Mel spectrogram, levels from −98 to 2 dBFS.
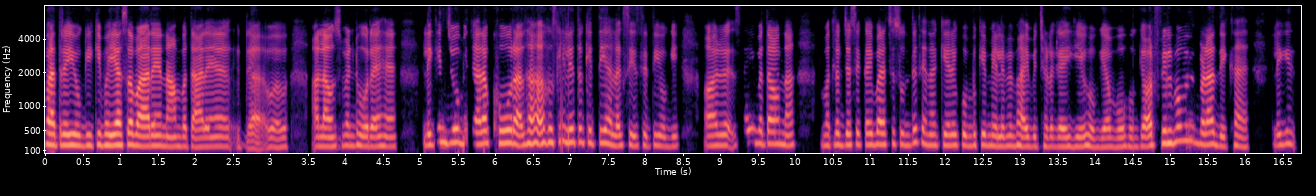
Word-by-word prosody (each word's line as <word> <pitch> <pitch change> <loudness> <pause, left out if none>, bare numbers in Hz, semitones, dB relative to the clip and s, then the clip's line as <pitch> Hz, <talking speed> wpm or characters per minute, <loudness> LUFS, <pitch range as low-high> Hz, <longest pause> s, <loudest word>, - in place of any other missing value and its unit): बात 220 -2 +7
रही 215 0 +5
होगी 210 -1 +1
कि 225 +2 0
भईया 215 +1 +7
सब 225 0 +4
आ 195 -1 +8
रहे 205 +1 +2
हैं, 205 - +2
नाम 190 0 0
बता 185 -2 0
रहे 185 - 0
हैं 190 0 -3
अ 175 +1 -5
अ, - - -7 0.4
अनाउंसमेंट 195 +2 0
हो 200 -2 +1
रहे 190 -1 +2
हैं। 190 -1 -3 0.4
लेकिन 220 +6 -1
जो 265 +2 +2
बेचारा 240 0 +2
खो 255 +1 +3
रहा 235 -5 +5
था 245 -1 +6
उसके 290 +2 -3
लिए 270 0 +3
तो 275 0 -4
कितनी 260 0 -2
अलग 210 -4 0
सी 215 -3 -3
स्थिति 210 0 -7
होगी 190 0 -7 0.3
और 205 +1 0 0.2
सही 255 +5 -8
बताऊँ 240 0 0
ना 210 0 -3 0.4
मतलब 210 +2 -4
जैसे 225 +1 0
कई 225 0 -1
बार 230 0 +3
ऐसे 225 +2 -2
सुनते 225 +2 -4
थे 260 - -1
ना 215 -1 -3
कि 215 +1 -4
अरे, 210 0 0
कुम्भ 210 -1 -3
के 220 - +1
मेले 195 -2 -2
में 200 +1 -5
भाई 190 -3 +1
बिछड़ 190 0 -6
गए, 185 0 +1
ये 185 0 -3
हो 195 -3 -1
गया, 180 +1 -2
वो 180 0 -3
हो 185 - -7
गया 190 +1 -1
और 205 - +5
फ़िल्मों 250 +5 +2
में 305 -3 -5
बड़ा 230 0 +4
देखा 205 0 -4
है। 180 -2 -5 0.3
लेकिन 225 +2 -5
210 Hz, 240 wpm, -24 LUFS, 190-230 Hz, 0.4 s, आ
